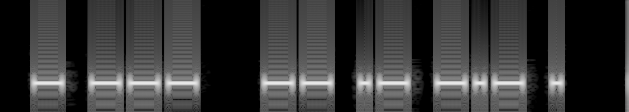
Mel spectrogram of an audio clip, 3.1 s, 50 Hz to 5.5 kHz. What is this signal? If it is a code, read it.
Morse code, heard as a keyed tone, about 25 wpm, 600 Hz. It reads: TO MAKE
